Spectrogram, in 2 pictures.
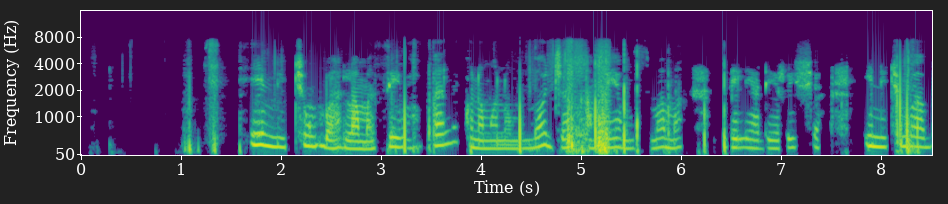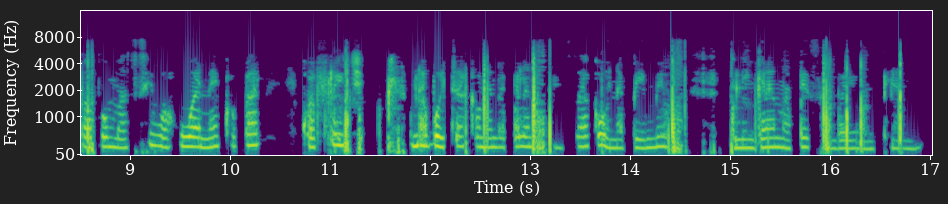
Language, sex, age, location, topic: Swahili, female, 25-35, Nakuru, finance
